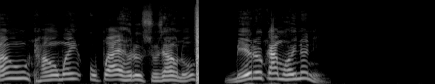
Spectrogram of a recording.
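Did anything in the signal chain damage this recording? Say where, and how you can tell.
Yes: a wireless microphone squelch dropout at the radio link, 1.93 to 2.07 s, where hiss rises, the receiver mutes for about 91 ms, and speech resumes at "मेरो काम".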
